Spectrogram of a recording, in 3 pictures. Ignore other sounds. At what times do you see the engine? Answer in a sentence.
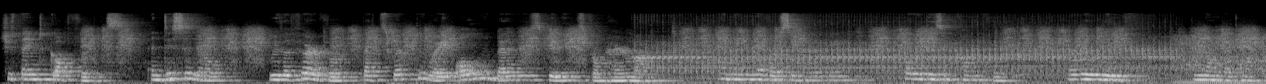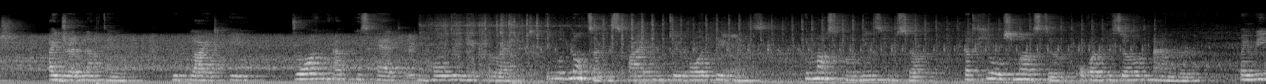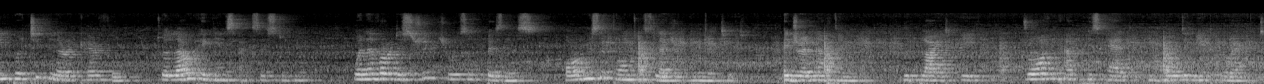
The engine can be heard from 6.3 to 37.9 s.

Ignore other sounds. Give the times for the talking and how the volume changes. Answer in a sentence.
The talking can be heard from 0.0 to 37.9 s, at a steady volume.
